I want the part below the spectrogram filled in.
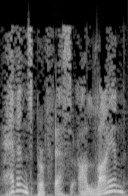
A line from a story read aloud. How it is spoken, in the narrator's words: cried Mr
